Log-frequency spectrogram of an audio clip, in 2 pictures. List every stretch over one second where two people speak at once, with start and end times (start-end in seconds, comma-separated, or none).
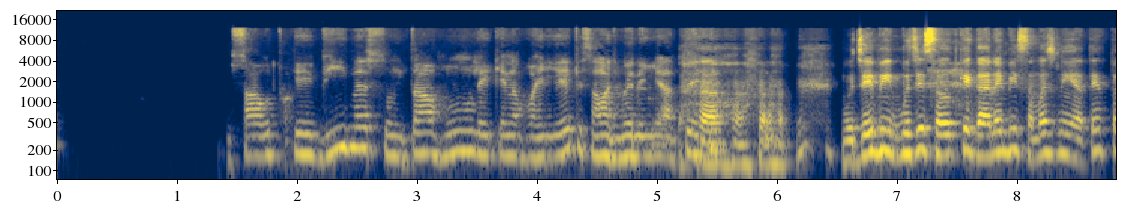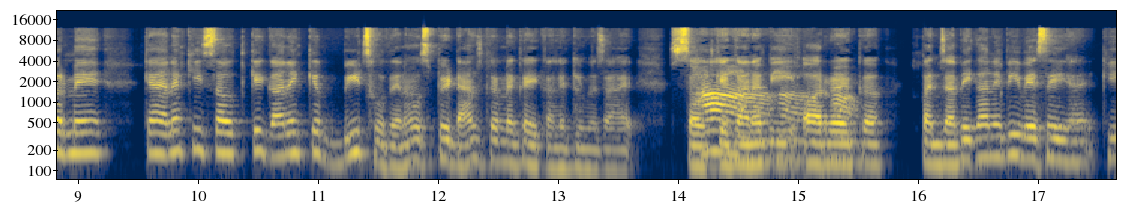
14.2-15.6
